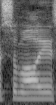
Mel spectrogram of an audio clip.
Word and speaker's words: sommelier: You can look us up on Facebook under Sommelier Service and find us through there.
